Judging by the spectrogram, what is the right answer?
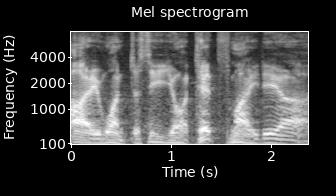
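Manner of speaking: sinister, very deep, rough villain growl. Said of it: "you hear this very deep voice come out of nowhere".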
